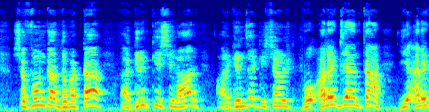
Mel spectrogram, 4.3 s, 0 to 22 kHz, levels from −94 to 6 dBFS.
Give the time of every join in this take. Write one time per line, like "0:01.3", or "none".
0:02.9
